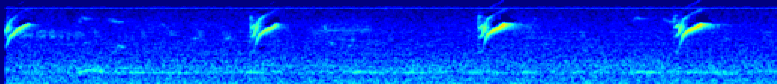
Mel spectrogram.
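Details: Female purple-rumped sunbird singing in the morning at a home: four thin, sharp, high sweeping notes spaced about one and a half seconds apart, each a quick bright chip over a quiet background with a faint steady high hiss.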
